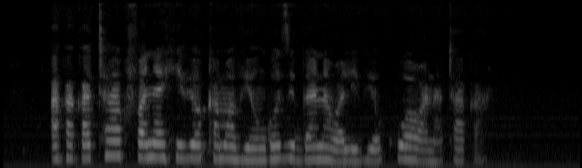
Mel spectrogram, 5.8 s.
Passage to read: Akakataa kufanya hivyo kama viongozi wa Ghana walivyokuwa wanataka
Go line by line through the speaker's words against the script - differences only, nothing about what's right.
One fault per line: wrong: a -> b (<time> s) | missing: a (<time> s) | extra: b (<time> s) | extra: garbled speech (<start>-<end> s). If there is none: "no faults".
missing: wa (3.0 s)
